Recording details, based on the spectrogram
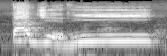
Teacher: یہاں پر میں نے جیم پر قلقلہ کیا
